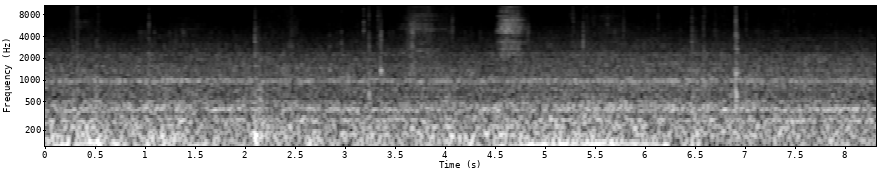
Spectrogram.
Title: Car’s whining noise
